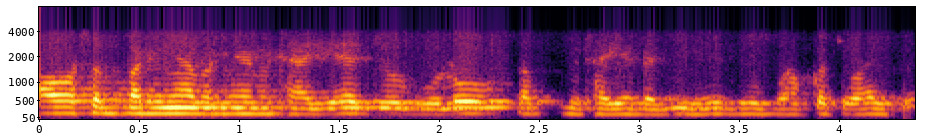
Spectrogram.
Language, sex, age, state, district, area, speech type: Hindi, male, 30-45, Uttar Pradesh, Prayagraj, rural, conversation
